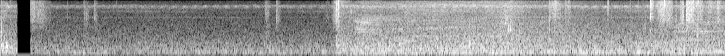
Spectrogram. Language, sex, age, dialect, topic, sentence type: Maithili, female, 18-24, Eastern / Thethi, agriculture, statement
